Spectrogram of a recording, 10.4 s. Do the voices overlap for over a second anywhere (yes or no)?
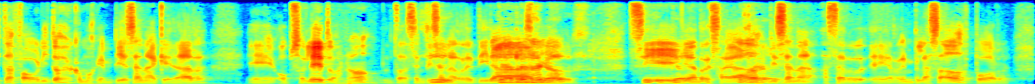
yes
